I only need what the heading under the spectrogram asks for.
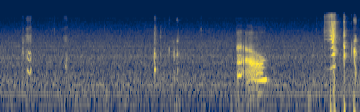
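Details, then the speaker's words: Infant hiccups: several brief, sharp catches spaced irregularly, with one short fussy whimper, in a quiet room; the baby has hiccups all the time. "oh oh you hate the hicups do you hate the hicups oh"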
